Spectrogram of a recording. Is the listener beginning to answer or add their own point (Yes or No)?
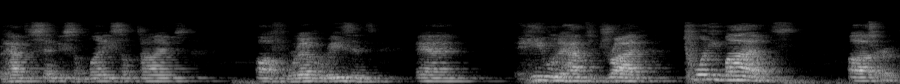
No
